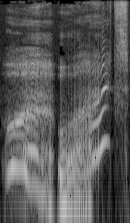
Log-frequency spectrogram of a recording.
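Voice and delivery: high, gasping shocked cry; mock stunned outcry; shocked what. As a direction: react like the plot just betrayed you.

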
